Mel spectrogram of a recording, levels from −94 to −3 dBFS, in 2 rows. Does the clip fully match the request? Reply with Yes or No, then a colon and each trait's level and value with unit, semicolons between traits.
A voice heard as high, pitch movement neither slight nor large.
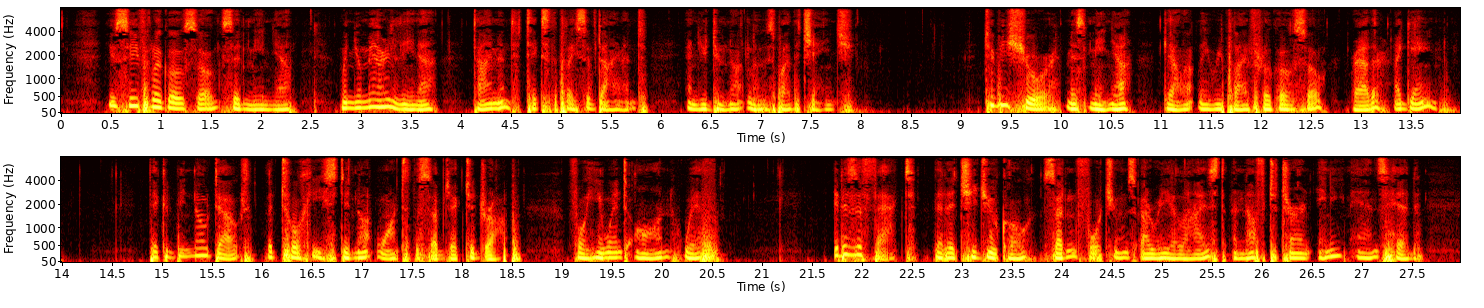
No: low, 135 Hz; average, 3.7 semitones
